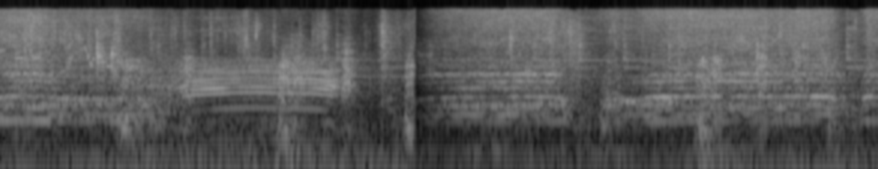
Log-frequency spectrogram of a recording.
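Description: A cow moos once, a long call that rises then falls, over a repeating train-whistle chord and a steady low rumble of a train.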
